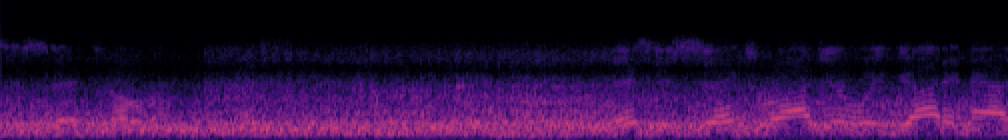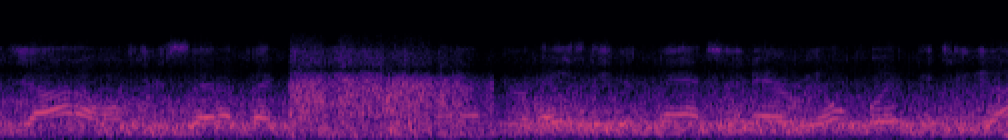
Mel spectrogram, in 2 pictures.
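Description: Old field-recorded battle noise: a steady din of gunfire and rumble with many sharp cracks, under a muffled, wavering voice. A broader, louder crash comes about six and a half seconds in and lasts about a second.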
